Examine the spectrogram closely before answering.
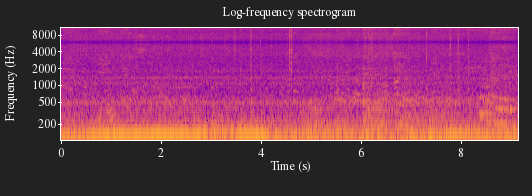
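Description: A crowd murmurs and chatters in the background outdoors.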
